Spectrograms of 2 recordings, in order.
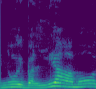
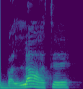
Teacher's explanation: You say, noi balliamo, the emphasis is in a.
